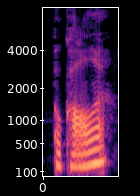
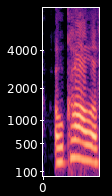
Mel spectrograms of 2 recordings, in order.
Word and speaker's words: Ocala: Ocala? I think. Yeah, Ocala, Florida.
